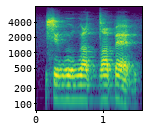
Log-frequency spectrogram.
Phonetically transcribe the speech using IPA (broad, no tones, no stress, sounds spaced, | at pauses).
s ø w o w oː tˤ dˤ oː p æ b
